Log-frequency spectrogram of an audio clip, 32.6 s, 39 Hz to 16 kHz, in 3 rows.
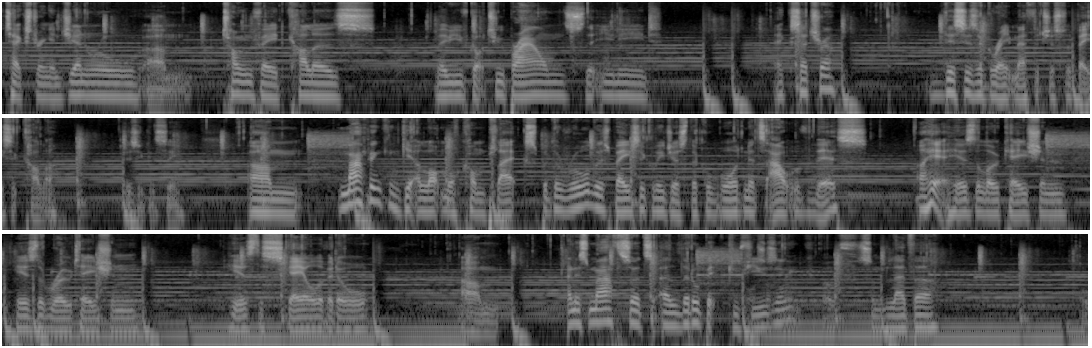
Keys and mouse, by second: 2.6 shift+click, 3.9 click, 8.7 middle click, 9.8 click, 10.0 g, 10.2 click, 10.4 g, 11.3 middle drag, 12.2 click, 12.5 g, 13.2 g, 13.7 middle click, 13.8 click, 15.2 click, 15.3 g, 15.7 g, 17.2 middle click, 17.7 click, 19.0 middle click, 20.2 click, 21.2 ctrl+z, 21.6-23.8 drag, 24.0 ctrl+z, 24.5-25.8 drag, 26.0 ctrl+z, 26.9 click, 27.6 click, 27.7 g, 28.3 click, 28.5 g, 29.2 middle click, 30.1 x, 30.3-31.6 drag, 32.0 shift+a.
